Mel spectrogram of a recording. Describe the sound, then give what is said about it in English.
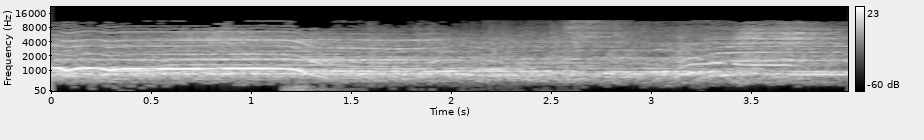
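A church audience shouts praise, a loud, sustained roar of many voices cheering and whooping together over a held musical tone that continues throughout. “Lift him up. Hallelujah. Give the Lord a shout of praise.”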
